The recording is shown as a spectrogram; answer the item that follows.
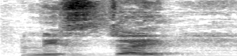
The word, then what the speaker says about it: निश्चय: उसके बाद है निश्चय। तो निश्चय में आप देखिए, इसका उच्चारण होगा निश्चय, क्योंकि स पूरा लिखा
